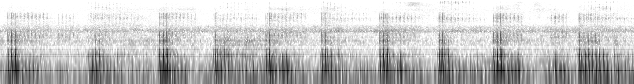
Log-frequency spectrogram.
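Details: Tehran, a fluffy male Persian cat, in deep sleep under gentle petting: low, breathy rumbling pulses repeating about every half second to second, each paired with a faint sharp tick.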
